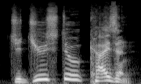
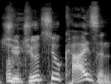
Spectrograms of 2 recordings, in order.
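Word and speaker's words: Jujutsu Kaisen: this one try it i can juju stu kaizen very close oh yeah very close that was good jujutsu kaizen oh see the s became before the t and the d in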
